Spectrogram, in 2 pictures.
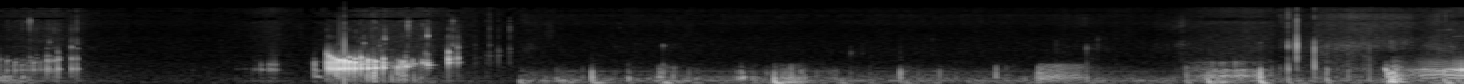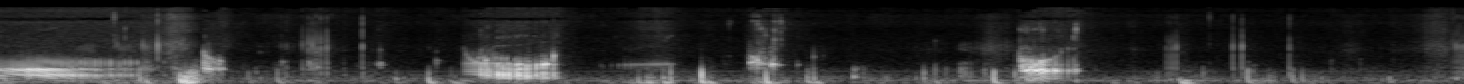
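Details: Ordinary stomach growling (borborygmi): loud, drawn-out growls and gurgles with bubbly rumbling between them as gas and fluid move through the gut.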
